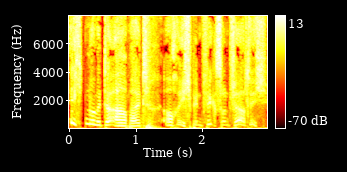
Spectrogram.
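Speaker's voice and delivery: breathless, very high-pitched, panting gasps. A magpie who has just finished the work answers her master, panting. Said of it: "keuchte die elster".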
